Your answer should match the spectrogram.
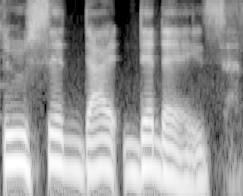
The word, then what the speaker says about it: Thucydides: See, it's pronounced Thucydides.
